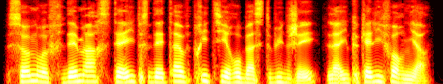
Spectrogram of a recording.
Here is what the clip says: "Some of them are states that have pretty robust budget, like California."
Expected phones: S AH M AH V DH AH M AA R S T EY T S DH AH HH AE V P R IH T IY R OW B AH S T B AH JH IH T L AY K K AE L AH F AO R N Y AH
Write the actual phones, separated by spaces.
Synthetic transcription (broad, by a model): S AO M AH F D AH M AA R S T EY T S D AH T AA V P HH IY T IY R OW B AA S T B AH ZH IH L AY K K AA L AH F AO R N Y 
